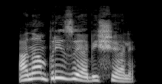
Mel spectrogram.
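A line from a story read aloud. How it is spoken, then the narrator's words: Shouted from the back, young man. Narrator (Russian): выкрикнул из задних рядов какой-то молодой работяга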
